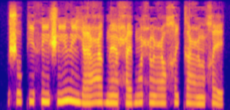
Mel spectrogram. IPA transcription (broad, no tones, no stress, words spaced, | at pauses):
ʃokiθĩ ʃĩ ðĩjæʕɐ bɛ̃ ħɛbɔ̃ħõʕɔ χikɐʕõχe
